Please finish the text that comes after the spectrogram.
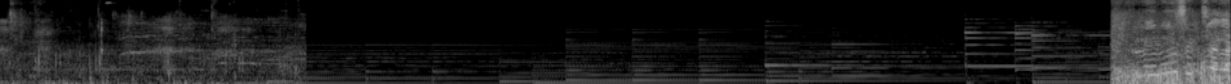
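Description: Horses at a horse parking spot in Pahalgam, Kashmir, neigh and clip-clop their hooves in the opening seconds. Music with shifting steady notes follows, and a loud, noisy burst ends the clip.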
